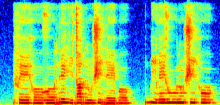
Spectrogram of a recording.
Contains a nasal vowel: yes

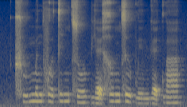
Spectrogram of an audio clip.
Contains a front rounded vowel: no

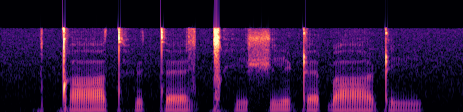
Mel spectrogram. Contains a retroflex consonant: yes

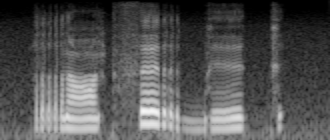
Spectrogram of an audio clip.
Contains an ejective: no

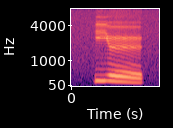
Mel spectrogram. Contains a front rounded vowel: yes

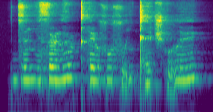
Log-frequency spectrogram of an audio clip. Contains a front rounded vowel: yes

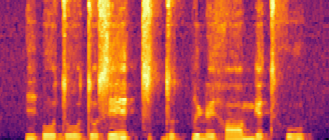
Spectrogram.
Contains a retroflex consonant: yes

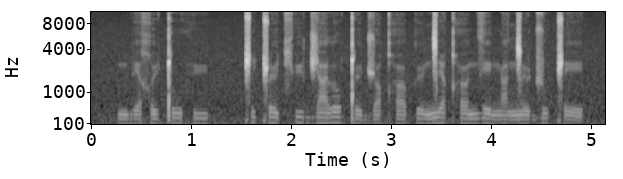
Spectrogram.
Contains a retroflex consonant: yes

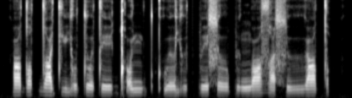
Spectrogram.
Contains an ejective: yes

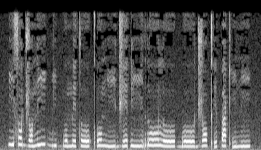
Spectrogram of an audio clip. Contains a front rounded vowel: no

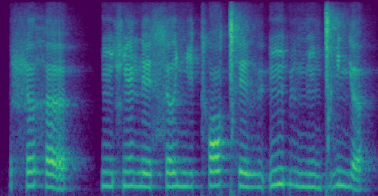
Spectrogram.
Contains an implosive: yes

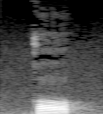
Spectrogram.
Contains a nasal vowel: no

